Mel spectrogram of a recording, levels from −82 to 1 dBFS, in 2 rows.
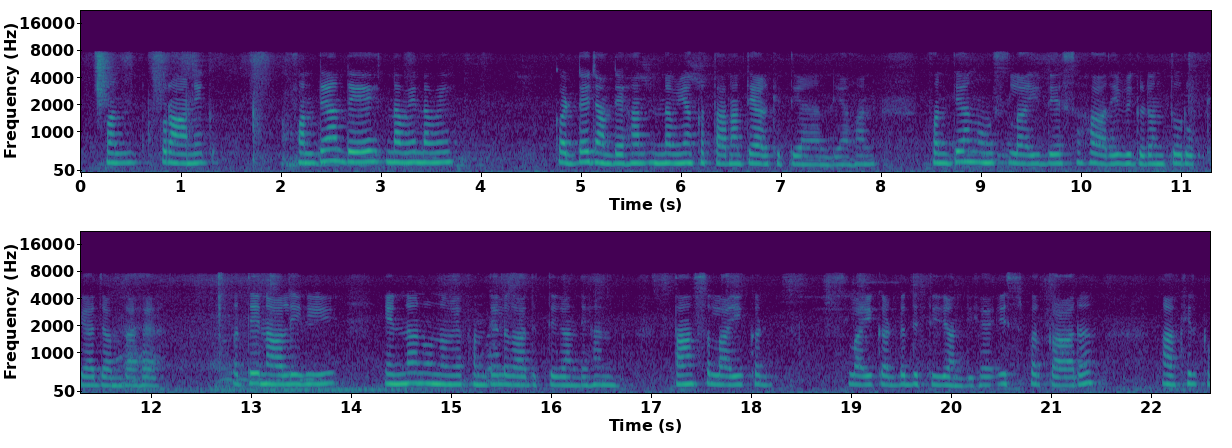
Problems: none marked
